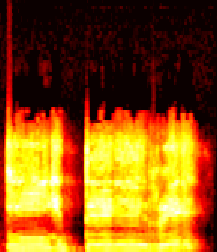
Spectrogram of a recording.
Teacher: The stress is on the before last syllable.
